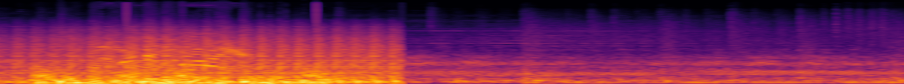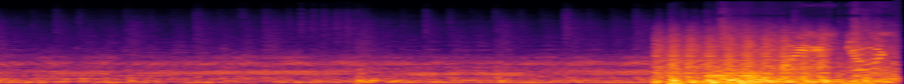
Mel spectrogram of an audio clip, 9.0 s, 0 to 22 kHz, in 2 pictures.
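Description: Rapid machine-gun bursts from WW2 warplanes in the dogfight video game Warplanes WW2 Dogfight, loud and continuous at the start and again at the end, with a quieter stretch of engine drone and scattered shots in between.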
